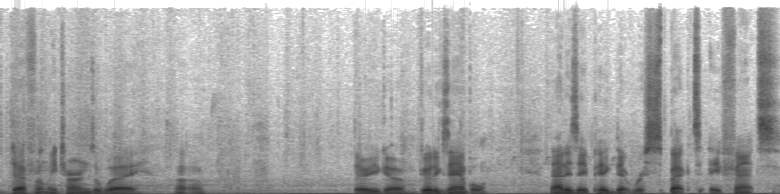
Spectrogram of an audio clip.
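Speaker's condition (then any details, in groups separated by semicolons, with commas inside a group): No condition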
